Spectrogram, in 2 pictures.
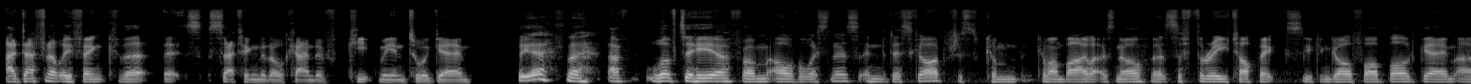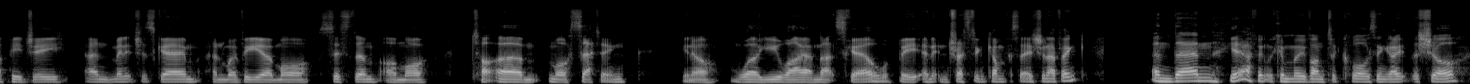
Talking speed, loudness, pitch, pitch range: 185 wpm, -28 LUFS, 120 Hz, 115-130 Hz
